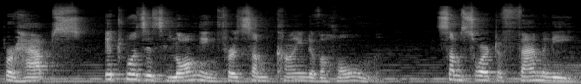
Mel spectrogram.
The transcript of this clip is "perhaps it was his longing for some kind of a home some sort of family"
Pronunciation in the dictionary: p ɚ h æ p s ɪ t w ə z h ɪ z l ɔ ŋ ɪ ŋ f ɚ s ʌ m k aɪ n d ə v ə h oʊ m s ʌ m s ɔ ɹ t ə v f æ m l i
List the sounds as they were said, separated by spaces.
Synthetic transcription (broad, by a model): p ɚ h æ p s ɪ t w ə z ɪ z l ɔ ŋ ɪ ŋ f ɚ s ʌ m k aɪ n d ə v ə h oʊ m s ʌ m s ɔ ɹ t ə v f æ m l i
